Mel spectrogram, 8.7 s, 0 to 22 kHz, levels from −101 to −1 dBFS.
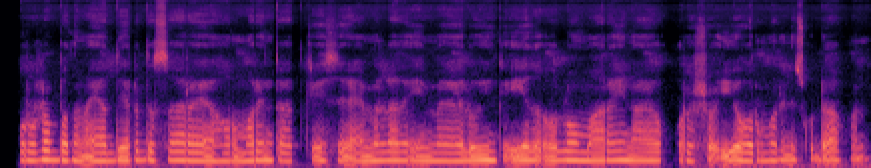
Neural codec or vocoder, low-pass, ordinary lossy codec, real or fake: none; none; none; real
